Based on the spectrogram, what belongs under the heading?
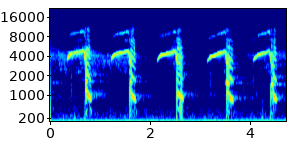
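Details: Golden eagle pair at their nest in Soomaa National Park, Estonia, on the morning of 1 April 2024, with the male coming home: five thin, high whistles, each sliding up and then dropping steeply, spaced about a second apart over low background rumble.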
